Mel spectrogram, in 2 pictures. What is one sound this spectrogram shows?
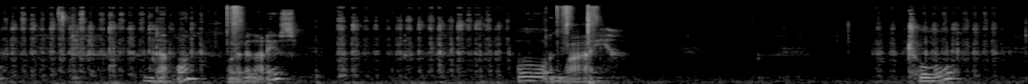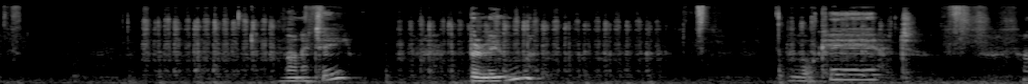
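A metal tool scratches rapidly across a card's surface.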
